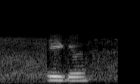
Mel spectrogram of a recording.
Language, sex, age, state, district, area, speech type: Punjabi, male, 18-30, Punjab, Mohali, rural, conversation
